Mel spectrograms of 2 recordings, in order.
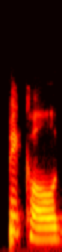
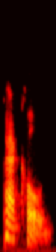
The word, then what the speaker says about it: pickled: So instead of saying picked, they will also say peck. Oh, And okay. instead of saying pickled, they will say peckled.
